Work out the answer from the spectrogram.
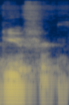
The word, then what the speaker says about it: Beaufort: he was a um they pronounced it beaufort's inside beaufort yep buford uh-huh yep that's where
